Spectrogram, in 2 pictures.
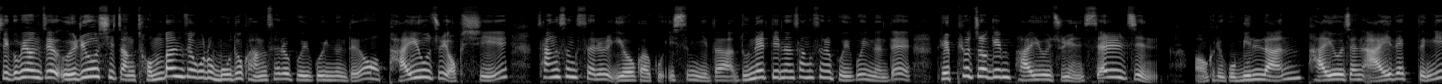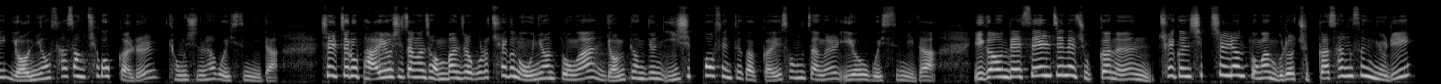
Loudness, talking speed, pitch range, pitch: -25 LUFS, 330 characters per minute, 215-345 Hz, 275 Hz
